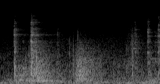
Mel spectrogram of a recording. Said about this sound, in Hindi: जल्दी से तैयारी कर ले, मैं दरवाजा खोल रही हूँ।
